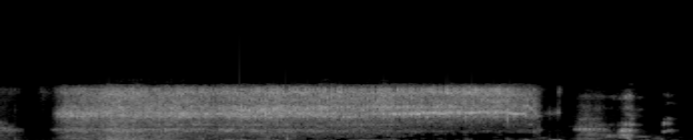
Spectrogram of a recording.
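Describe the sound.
A voice imitates the sound a professor made, like something deflating: a long, steady hiss lasting over two seconds, bright and fairly loud, then trailing off into a few short, breathy bursts.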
